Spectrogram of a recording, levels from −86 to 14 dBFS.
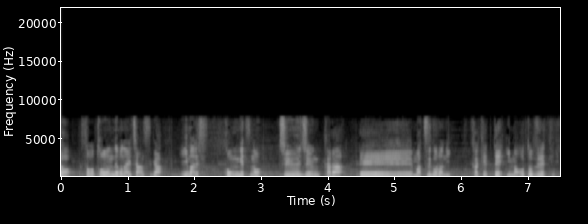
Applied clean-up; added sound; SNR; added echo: none; none; none; none.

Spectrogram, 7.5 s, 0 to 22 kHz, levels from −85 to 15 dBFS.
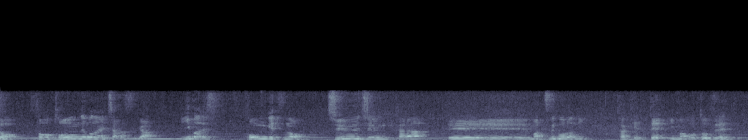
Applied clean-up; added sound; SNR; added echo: none; Rain; 13 dB; reverberation time 0.4 s.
